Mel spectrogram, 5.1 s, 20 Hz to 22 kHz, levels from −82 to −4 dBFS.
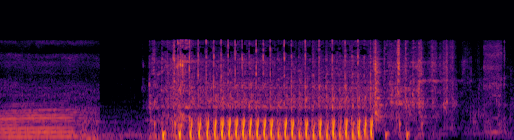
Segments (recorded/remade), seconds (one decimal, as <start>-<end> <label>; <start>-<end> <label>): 0.0-1.1 remade; 1.1-4.2 recorded; 4.2-5.1 remade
